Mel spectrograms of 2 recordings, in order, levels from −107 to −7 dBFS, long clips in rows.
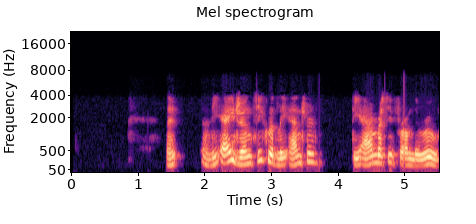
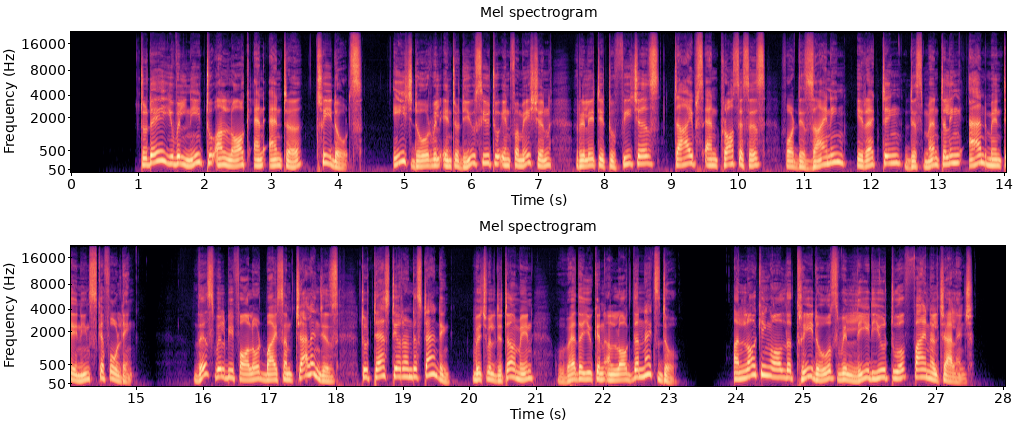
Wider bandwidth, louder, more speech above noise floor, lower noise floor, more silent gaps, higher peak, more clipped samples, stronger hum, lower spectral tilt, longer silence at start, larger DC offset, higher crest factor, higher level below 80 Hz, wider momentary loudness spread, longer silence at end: second, 4.2 kHz vs over 20 kHz; about the same, -17 LUFS vs -19 LUFS; first, 67 dB vs 55 dB; first, -83 dBFS vs -73 dBFS; second, none vs 23.39-23.65 s; about the same, -2 dBFS vs -2 dBFS; neither; neither; about the same, -5.5 dB/octave vs -5 dB/octave; first, 1.45 s vs 1.05 s; neither; about the same, 16 dB vs 16 dB; second, -62 dBFS vs -52 dBFS; first, 12 LU vs 6 LU; second, 0 s vs 0.5 s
